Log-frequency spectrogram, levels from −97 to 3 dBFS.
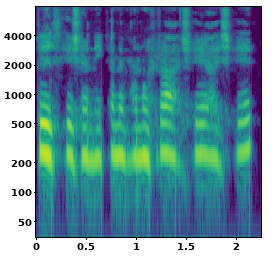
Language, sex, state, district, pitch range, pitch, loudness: Bengali, female, Tripura, West Tripura, 230-250 Hz, 240 Hz, -20 LUFS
